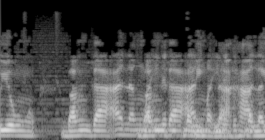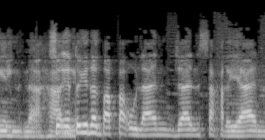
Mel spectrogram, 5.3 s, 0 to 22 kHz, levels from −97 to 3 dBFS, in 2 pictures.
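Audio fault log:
1.36–3.40 s, doubled audio track: from 1.36 s a second copy of the sound runs about 700 ms behind the first, at roughly the same loudness, so everything is heard twice. The copy is full-band and completely dry, with no decay or room sound, and it cuts in and drops out abruptly at each end. That points to the audio being captured a second time through a slower path, or an edit likely holding two copies out of step.
1.94 s, 3.66 s and 4.87 s, compressed frames skipped: at each of these points the sound lurches forward, dropping roughly 150 ms, 50 ms and 70 ms of audio. Each jump is a whole multiple of a 23.2 ms frame, so whole compressed frames are going unplayed, either missing from the file or thrown out by the decoder as damaged.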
